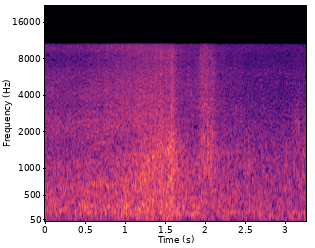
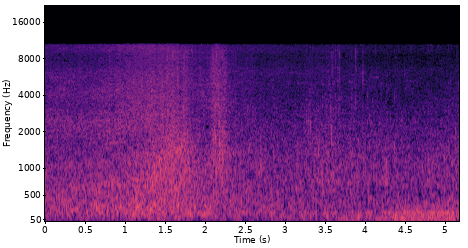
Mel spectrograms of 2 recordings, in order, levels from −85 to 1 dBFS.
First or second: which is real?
second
